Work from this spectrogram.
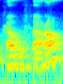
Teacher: Jadi kalau kita wakafkan, maka ra itu dibunyikan tebal, kerana huruf fa sebelumnya berbaris di atas. Kalau kita sambung Kautsara, ra itu berbaris atas, kita baca tebal juga, tafkhim.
